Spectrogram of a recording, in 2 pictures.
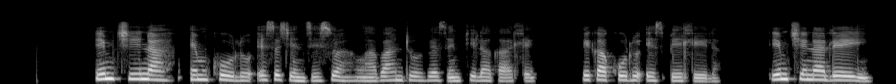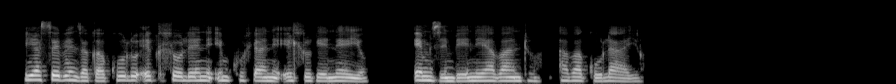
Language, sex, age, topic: North Ndebele, female, 18-24, health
